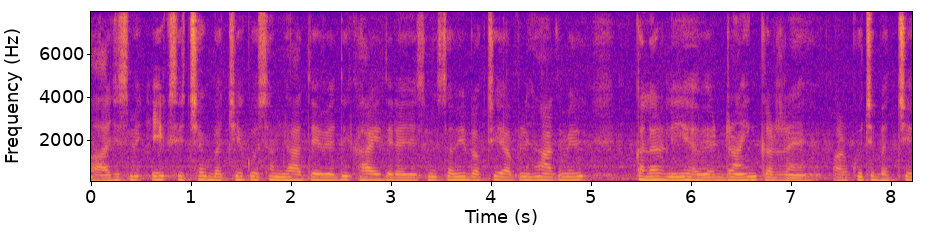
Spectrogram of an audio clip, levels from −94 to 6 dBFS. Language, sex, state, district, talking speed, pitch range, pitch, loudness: Hindi, male, Uttar Pradesh, Jyotiba Phule Nagar, 210 wpm, 140-155 Hz, 150 Hz, -21 LUFS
